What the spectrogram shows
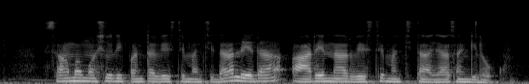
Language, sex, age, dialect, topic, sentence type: Telugu, male, 18-24, Telangana, agriculture, question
